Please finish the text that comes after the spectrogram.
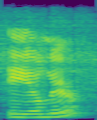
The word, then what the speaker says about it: Euler: Se lê Euler, né?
